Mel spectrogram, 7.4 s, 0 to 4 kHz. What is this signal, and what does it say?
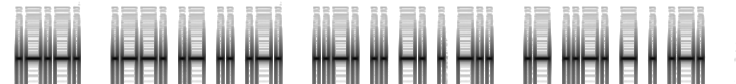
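Morse code, heard as a keyed tone, about 25 wpm, 550 Hz. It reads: <AR> PAIR FINED AFTER
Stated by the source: News headlines sent in Morse at 25 wpm.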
